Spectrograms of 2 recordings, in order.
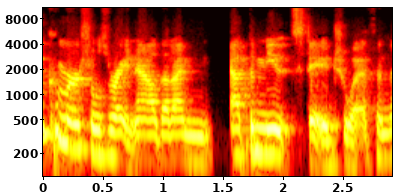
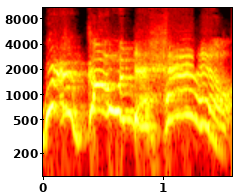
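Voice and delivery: mock street-preacher screaming rant, very high-pitched. Retelling how a masked missionary screams at people: imitating Warrenecki screaming. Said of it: "I hear him go".

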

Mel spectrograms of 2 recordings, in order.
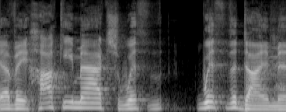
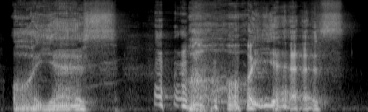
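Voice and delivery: very drawn-out, slow, creaky, sexy, sultry moan. Retelling how Freeze turns knobs on the rocket: imitating a sexual moan. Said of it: "very sexually says".

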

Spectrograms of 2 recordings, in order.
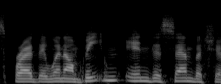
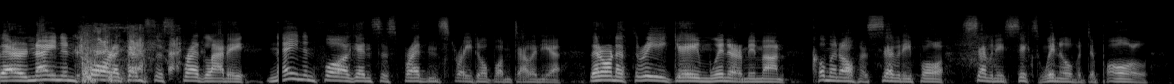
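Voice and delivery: put-on pirate voice and accent; 5 dB louder than usual. Speaker previews the Seton Hall Pirates, in a pirate voice. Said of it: "I won't do my pirate voice anymore. Okay, I will".

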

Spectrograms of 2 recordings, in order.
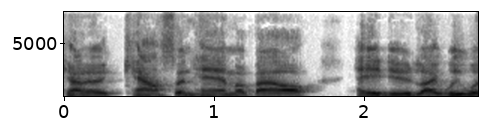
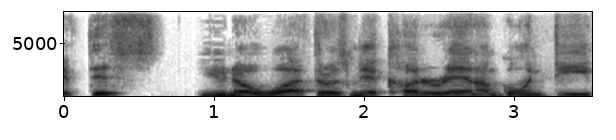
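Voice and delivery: put-on, imitated whisper. Retelling what a batter whispered in his ear: imitating Schwarber whispering. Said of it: "he whispers in my ear".

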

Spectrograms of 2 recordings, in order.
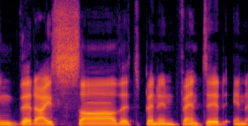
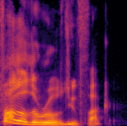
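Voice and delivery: put-on crazed robot voice with Russian accent; 3 semitones higher than usual. Playing a character who just broke someone's finger, in a crazy Russian robot voice. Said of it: "I'm a crazy Russian robot".

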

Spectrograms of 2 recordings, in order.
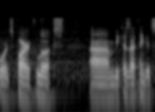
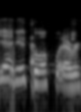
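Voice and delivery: very high, laid-back Southern California dude voice; 11 semitones higher than usual. Imitating another speaker's reaction in a straight Orange County voice. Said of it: "straight Orange County".

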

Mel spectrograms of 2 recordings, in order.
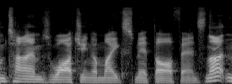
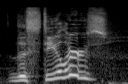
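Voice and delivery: very high, breaking, cracking voice; 3 dB louder than usual. Asking about the second half of the game, voice cracking. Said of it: "that voice crack".

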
